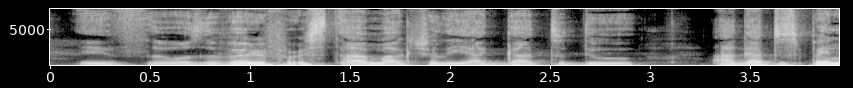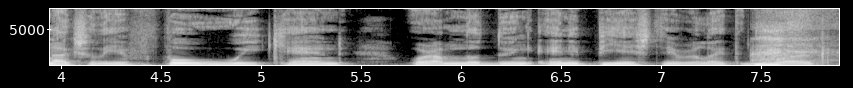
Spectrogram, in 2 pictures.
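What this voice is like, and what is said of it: Somewhat worn, hoarse voice. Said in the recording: “my voice is a little bit gone”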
